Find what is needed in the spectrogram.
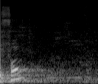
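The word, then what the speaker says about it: faon: Donc ça se prononce fan et ça s'écrit F-A-O-N.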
